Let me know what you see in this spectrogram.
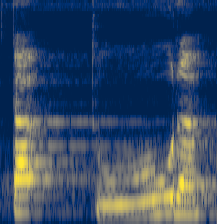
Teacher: تو کو کھینچ رہے ہیں کیونکہ واو کے اوپر جزم ہے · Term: واو مدہ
